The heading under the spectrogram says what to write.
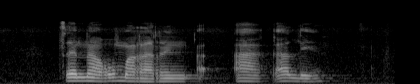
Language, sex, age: Northern Sotho, male, 19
